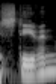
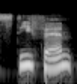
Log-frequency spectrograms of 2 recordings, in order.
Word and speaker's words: Stefin: well okay this seems like an interesting story Steven what I wanted to it's Stefan it's a fishpond Stefan I see Stefan look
